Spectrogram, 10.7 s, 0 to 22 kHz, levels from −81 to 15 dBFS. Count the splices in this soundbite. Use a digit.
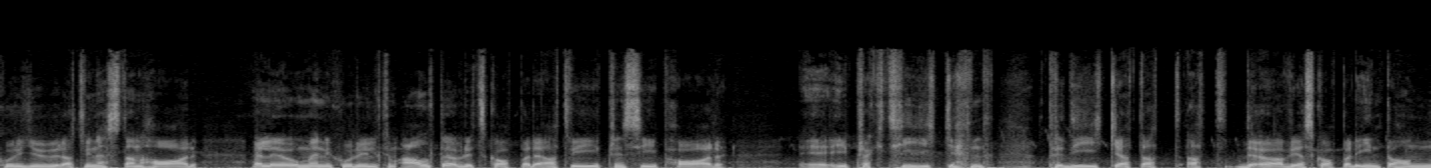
0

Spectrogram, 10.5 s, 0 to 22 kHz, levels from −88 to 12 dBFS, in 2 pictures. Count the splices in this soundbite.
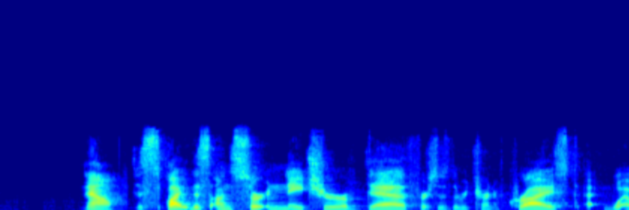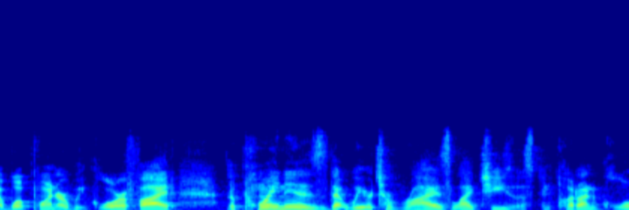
1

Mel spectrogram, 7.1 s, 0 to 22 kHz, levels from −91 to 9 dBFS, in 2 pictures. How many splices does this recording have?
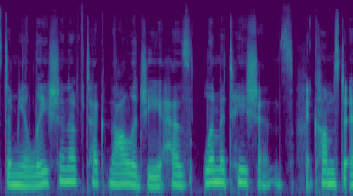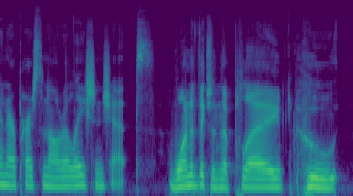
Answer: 2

